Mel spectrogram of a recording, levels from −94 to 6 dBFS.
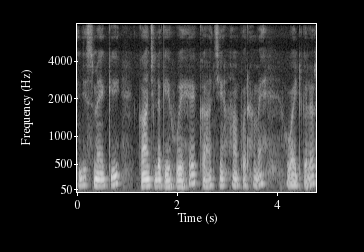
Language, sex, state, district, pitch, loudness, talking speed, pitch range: Hindi, male, Himachal Pradesh, Shimla, 120 Hz, -19 LUFS, 165 wpm, 115-130 Hz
